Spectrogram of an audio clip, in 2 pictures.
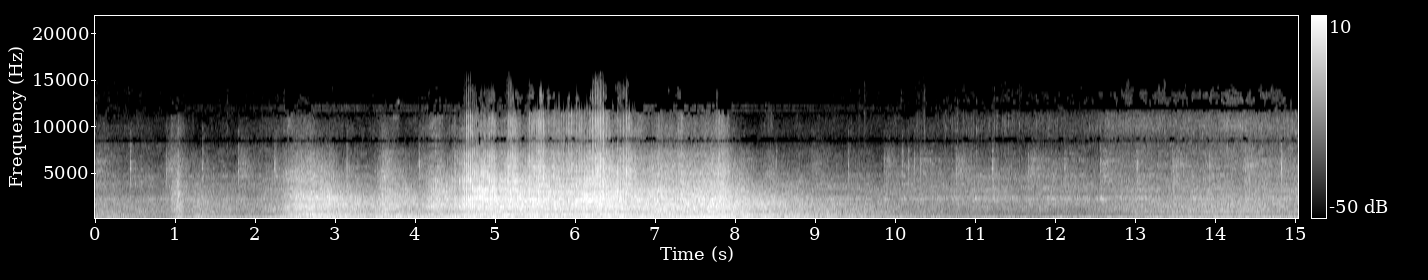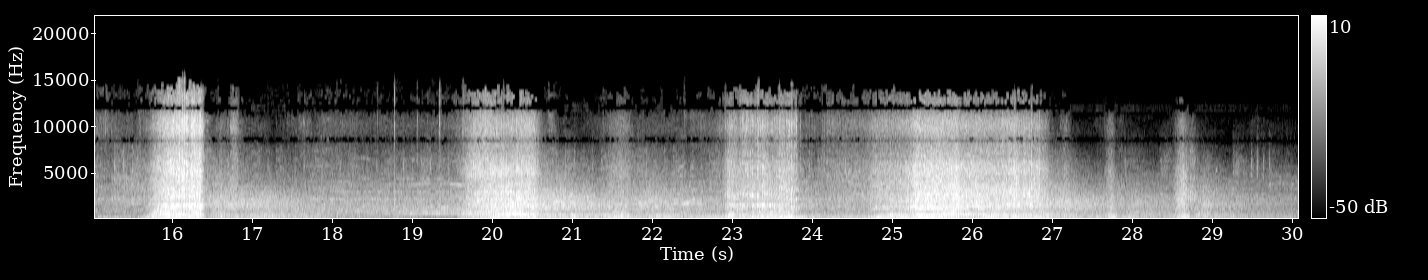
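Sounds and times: truck engine revving: 0.5s - 29.9s.

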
